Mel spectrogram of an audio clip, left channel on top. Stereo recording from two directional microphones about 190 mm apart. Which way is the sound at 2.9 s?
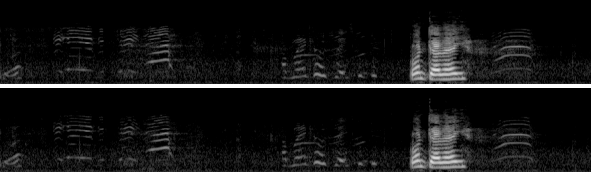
50° left (ahead or behind).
